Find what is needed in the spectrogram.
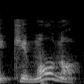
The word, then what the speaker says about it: кимоно: Кстати, актрисы студии Левинского рассказывали мне, что облачение актрисы перед спектаклем в кимоно или кимоно, как это правильно произносится по-японски, тоже представляет собой особый ритуал.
